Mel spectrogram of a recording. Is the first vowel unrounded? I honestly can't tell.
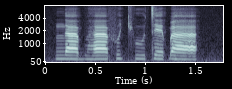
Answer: yes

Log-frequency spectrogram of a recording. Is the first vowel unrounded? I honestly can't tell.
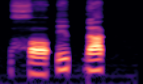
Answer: no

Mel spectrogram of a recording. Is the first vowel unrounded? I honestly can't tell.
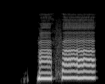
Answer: yes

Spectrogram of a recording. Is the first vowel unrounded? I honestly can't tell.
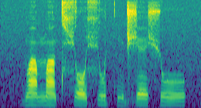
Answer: yes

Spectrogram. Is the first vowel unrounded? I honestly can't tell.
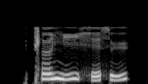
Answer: no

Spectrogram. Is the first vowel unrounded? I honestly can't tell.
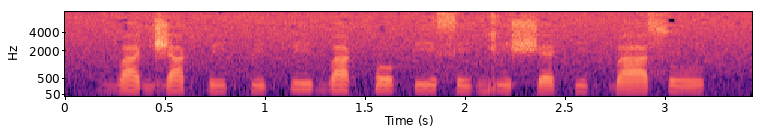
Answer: yes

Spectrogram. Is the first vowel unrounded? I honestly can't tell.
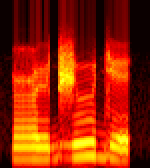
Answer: no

